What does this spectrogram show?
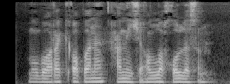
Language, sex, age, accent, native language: Uzbek, male, 25-34, Samarqand, Uzbek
